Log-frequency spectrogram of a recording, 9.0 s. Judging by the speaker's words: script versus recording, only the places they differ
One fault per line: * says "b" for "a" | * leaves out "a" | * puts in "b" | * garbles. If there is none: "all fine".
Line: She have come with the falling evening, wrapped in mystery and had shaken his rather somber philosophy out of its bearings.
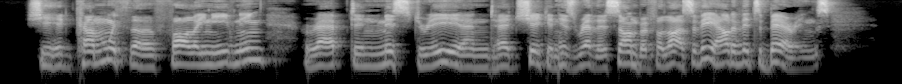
* says "had" for "have"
